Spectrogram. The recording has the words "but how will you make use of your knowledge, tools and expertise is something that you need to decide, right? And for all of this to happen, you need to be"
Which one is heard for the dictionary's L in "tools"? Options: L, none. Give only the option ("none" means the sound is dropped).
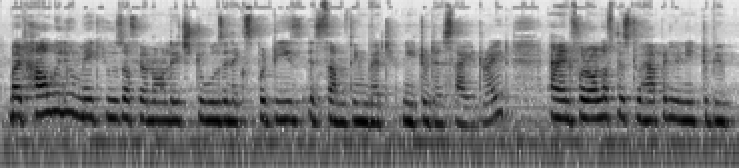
L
